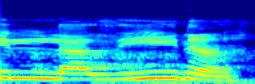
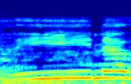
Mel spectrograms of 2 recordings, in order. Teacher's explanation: زال کو نرمی کے ساتھ سیٹی نہیں آنی چاہیے اور کھینچیں گے ، یا مد بھی ہو رہا ہے زی کے آگے، ٹھیک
